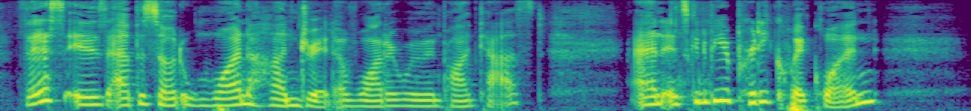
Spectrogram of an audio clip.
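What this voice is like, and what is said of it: Sick-sounding voice. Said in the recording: “As you can tell from my voice, I am again sick”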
